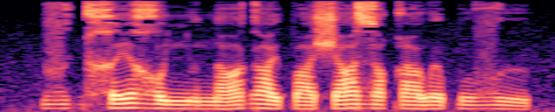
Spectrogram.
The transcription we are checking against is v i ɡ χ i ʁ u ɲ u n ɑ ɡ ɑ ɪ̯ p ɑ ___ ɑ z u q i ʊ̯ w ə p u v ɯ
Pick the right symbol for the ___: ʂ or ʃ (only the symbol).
ʃ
